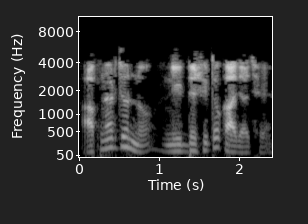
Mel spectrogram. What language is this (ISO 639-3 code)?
ben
